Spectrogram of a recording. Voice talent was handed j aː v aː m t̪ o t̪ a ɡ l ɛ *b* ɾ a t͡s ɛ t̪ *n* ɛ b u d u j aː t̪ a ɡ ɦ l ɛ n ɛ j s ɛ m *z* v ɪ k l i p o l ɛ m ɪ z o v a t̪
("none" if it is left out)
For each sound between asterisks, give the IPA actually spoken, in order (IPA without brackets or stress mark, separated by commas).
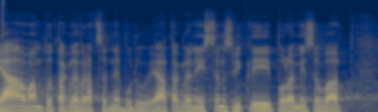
v, n, z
